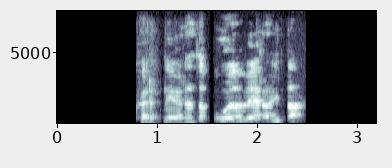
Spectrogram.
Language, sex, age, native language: Icelandic, male, 30-39, Icelandic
